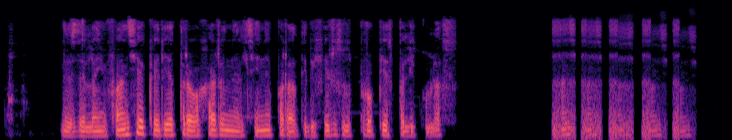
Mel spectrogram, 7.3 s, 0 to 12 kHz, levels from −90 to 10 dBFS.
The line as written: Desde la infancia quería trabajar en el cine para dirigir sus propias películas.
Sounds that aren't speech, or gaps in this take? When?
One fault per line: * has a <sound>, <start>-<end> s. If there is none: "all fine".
* has a laugh, 5.5-7.0 s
